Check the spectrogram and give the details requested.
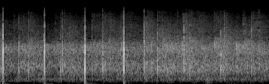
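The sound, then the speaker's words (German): A crowd applauds steadily, a dense wash of many hands clapping at moderate loudness, with a few sharper individual claps standing out at the start. “So, jetzt könnt ihr ruhig einen Applaus geben für alle, die, die diese Entscheidung getroffen haben.”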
